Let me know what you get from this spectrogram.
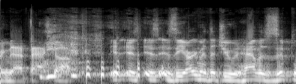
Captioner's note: laughs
